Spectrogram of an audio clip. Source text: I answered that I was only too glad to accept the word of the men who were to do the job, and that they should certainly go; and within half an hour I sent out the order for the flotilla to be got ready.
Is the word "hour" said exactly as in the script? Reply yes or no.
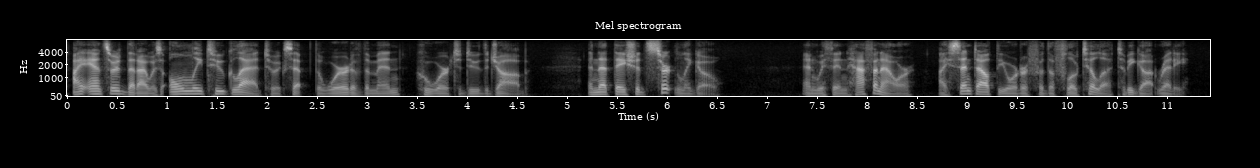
yes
